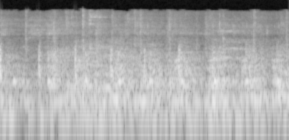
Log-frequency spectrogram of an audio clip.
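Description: Audience applauding: many hands clapping in a dense, irregular patter that sets in suddenly just before and keeps going.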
